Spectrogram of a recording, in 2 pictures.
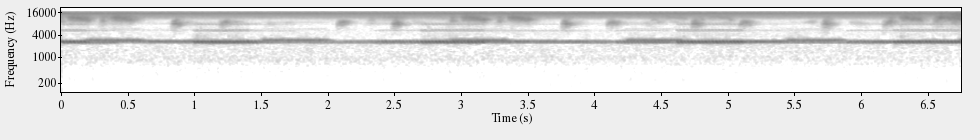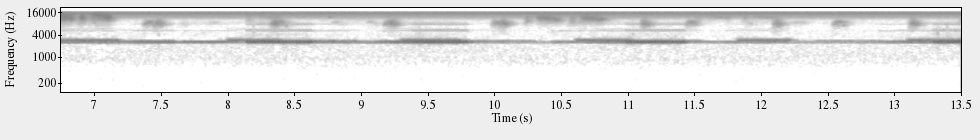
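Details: On a warm summer night in Bulgaria, crickets in the grass produce a dense, unbroken high-pitched trill, stepping between two close tones, with frequent sharp overlapping chirps from many insects, captured by a surround microphone.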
